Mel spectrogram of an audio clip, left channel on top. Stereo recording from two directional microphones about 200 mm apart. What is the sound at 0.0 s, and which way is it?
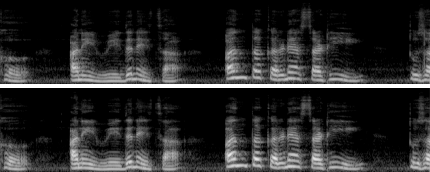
A woman's voice, 15° right (ahead or behind).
